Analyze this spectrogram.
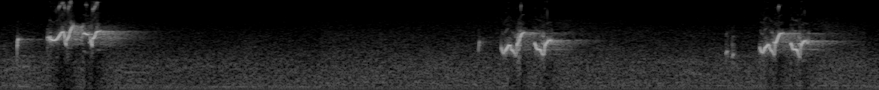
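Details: Three bright, warbling whistled phrases from a black-crested bulbul, each opening with a brief note and spaced by roughly two to three seconds of quiet.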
